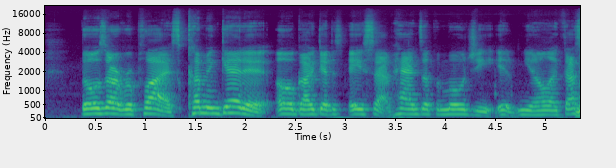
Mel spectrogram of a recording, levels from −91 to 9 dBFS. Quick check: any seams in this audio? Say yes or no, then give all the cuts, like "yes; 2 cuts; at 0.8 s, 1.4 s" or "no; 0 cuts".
no; 0 cuts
